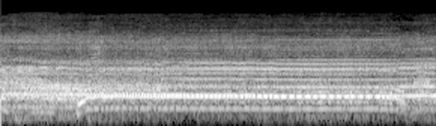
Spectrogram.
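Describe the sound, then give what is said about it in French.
A loud, dense roar of a football crowd cheering Benjamin Pavard's goal in the France–Argentina match, with one sustained, rising shout held steadily above the din for about two seconds. “Le son du jour, c'est cette explosion de joie hier lors du match France-Argentine.”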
